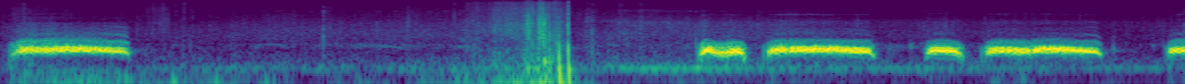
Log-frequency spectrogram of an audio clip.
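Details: Zebra dove kept as a decoy in a trap to attract wild doves, giving a long coo, then after a loud rustling burst, a run of four coos alternating short and long, steady and mid-pitched.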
